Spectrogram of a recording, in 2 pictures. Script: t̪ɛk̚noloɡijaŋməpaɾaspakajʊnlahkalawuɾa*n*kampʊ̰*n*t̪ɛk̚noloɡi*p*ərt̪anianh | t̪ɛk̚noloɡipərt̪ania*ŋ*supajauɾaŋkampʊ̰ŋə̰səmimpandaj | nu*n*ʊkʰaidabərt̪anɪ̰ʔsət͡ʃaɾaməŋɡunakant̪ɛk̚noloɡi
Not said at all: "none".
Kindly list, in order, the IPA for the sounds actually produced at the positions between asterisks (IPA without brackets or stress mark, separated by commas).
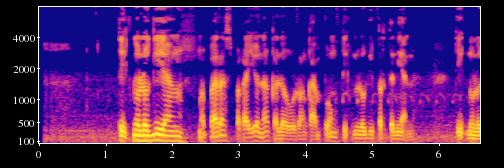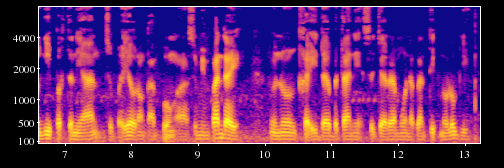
ŋ, ŋ, p, n, n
